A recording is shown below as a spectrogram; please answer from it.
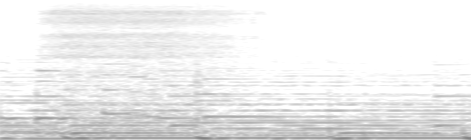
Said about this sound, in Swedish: Så jag gör det nu att andas in via näsan och andas ut via munnen. Så återigen tar vi ett andetag genom näsan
